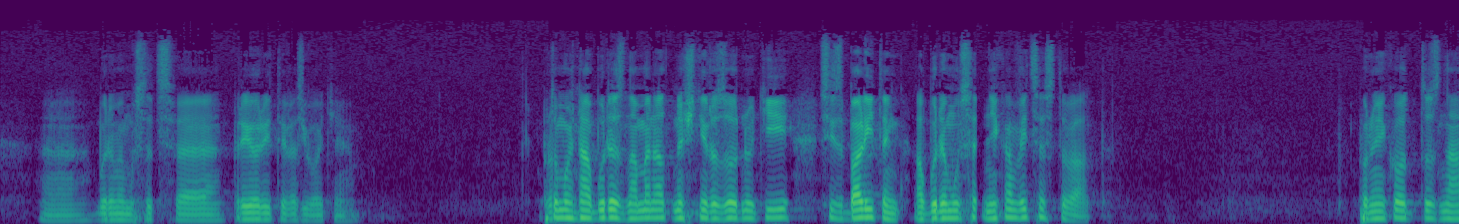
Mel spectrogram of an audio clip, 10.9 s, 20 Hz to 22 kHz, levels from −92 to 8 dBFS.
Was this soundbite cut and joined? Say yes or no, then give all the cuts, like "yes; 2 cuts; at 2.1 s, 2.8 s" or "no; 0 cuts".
yes; 7 cuts; at 1.2 s, 2.2 s, 4.1 s, 5.0 s, 6.2 s, 6.8 s, 7.3 s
